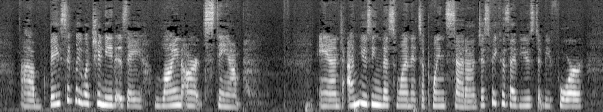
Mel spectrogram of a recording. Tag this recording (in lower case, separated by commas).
speech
